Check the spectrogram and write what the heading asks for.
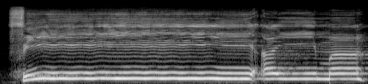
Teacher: ai fathah bertemu ya sukun, huruf layin kita lunakkan. Aima fathah diikuti alif 2 harkat mad tabi'i.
